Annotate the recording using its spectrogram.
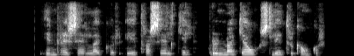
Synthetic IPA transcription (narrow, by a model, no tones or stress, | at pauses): ɪnrɪsɛlaːjkʏɾɪːt̪ɾasɛlcɪl | pɾʏnːacaːwst̪lɪːt̪ɾka̰wŋkʏɾ̥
